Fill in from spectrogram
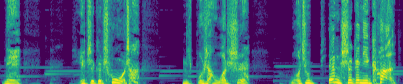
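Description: A man voicing a stubborn, defiant lame old man in a spooky audio story, shouting back at his son. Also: medium pitch, expressive, measured pace, slightly rough, soft background music. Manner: cackling, obstinate shouting.

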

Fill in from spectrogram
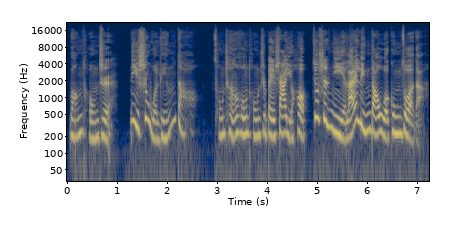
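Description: A woman's voice: on the high side, sing-song, measured pace, fairly bright tone, no room sound, studio quality, exaggerated voice. A woman voicing a cowardly male traitor who whines and pleads. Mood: pleading. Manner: whining, pleading.

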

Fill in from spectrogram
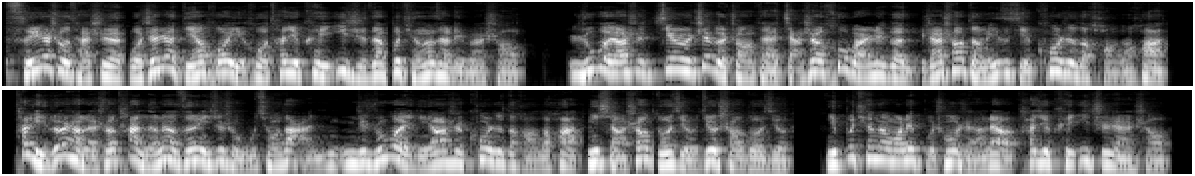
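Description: A man walks a podcast audience through physics in a brisk, rushing flow of talk. His pitch leaps up and down with real animation, and his voice has a husky edge. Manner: lively, explains step by step with everyday images. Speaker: guest, plasma physicist. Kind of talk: explanatory podcast chat.

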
